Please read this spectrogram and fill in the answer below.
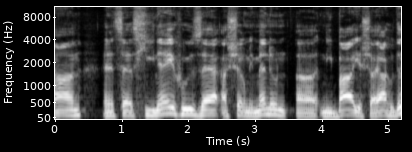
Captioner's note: speaking foreign language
